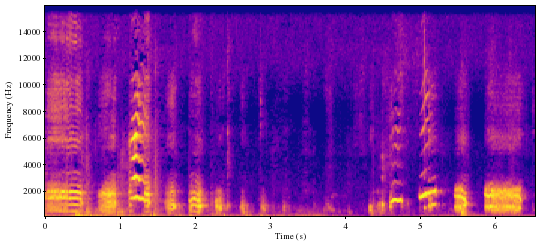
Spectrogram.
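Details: Eleven-day-old Rhodesian Ridgeback puppies taking first wobbly steps. Scattered high squeaks and short whines come at irregular moments, with a quiet stretch midway, then a few sharper rising squeals and rustling bursts.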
